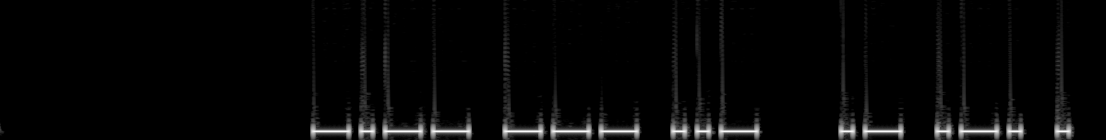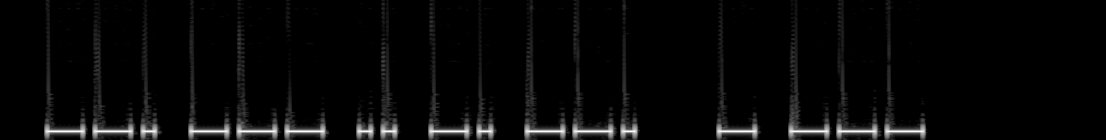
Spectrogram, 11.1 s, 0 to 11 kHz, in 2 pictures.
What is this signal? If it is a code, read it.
Morse code, heard as a keyed tone, about 20 wpm, 700 Hz. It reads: YOU ARE GOING TO
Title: Speed-Racing - Sets of 4 Words 17wpm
